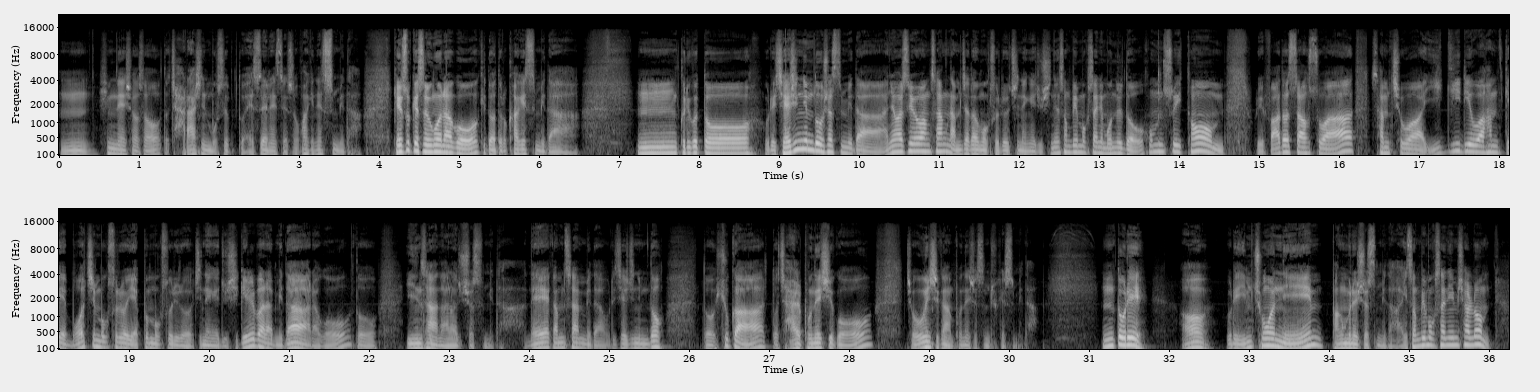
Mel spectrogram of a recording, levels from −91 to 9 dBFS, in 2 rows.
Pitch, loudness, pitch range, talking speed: 105 Hz, -23 LUFS, 90-135 Hz, 335 characters per minute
